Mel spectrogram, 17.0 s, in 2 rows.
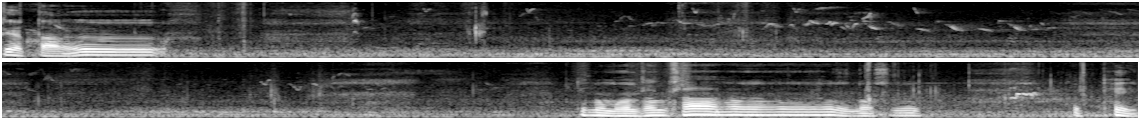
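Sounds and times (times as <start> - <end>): bird chirping: 2.0 - 17.0.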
